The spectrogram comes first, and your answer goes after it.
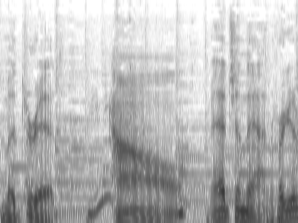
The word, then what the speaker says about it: Madrid: gym of a town called Madrid pronounced Madrid by locals this enchanting place was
